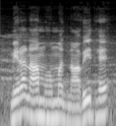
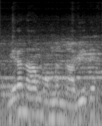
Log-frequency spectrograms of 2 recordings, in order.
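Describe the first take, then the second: First: The voice sounds close and clearly audible. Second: The voice sounds distant and harder to hear. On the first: "आवाज pitch वही थी जो मैंने यहाँ पे थी" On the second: "पीछे जैसे जाता गया मैंने वही पिच रखी"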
